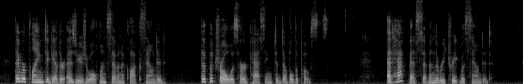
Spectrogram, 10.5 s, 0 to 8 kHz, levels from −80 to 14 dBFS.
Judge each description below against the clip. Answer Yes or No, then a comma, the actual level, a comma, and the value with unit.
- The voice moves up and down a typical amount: Yes, average, 3.9 semitones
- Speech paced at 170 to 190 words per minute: No, average, 155 wpm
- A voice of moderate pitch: Yes, medium, 175 Hz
